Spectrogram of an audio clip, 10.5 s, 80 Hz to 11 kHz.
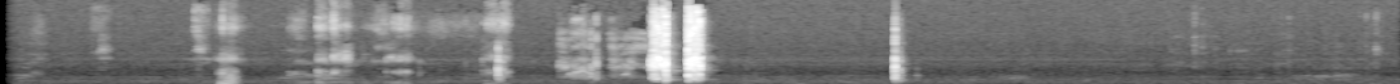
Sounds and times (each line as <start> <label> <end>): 4.9 camera taking one photo 5.3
